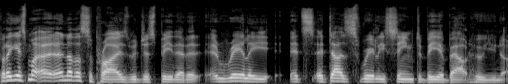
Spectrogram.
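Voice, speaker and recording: Speaking at a very fast pace with hardly any pauses, a man with a New Zealand accent uses lively intonation at a medium pitch. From New Zealand, Auckland. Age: 20s. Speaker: rock singer. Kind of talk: casual chat.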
